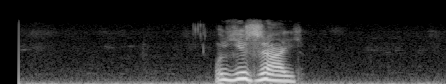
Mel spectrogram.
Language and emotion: Russian, angry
